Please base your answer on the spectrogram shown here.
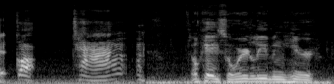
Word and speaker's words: Koh Chang: Koh Chang. Okay, so we're leaving here now at 7:30, and we'll do a bit of the journey to Koh Chang.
